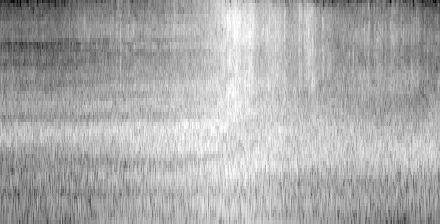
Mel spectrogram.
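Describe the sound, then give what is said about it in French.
A single car passes by on a road, its rushing noise swelling to a peak midway and then fading away as it recedes, with a steady low hum underneath and no voices. “Et voilà, on va dire que la voiture qui vient de passer, c'était mon joker.”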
